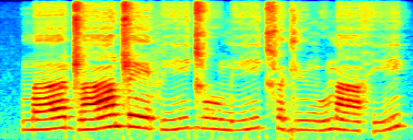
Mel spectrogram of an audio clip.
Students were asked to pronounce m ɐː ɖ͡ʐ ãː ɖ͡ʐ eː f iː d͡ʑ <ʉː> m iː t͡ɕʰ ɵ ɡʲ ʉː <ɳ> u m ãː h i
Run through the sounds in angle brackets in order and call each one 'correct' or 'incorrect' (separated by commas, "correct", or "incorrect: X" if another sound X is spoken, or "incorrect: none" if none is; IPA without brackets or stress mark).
incorrect: uː, incorrect: ŋ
